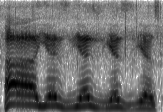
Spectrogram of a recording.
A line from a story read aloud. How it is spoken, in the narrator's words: mumbled the third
